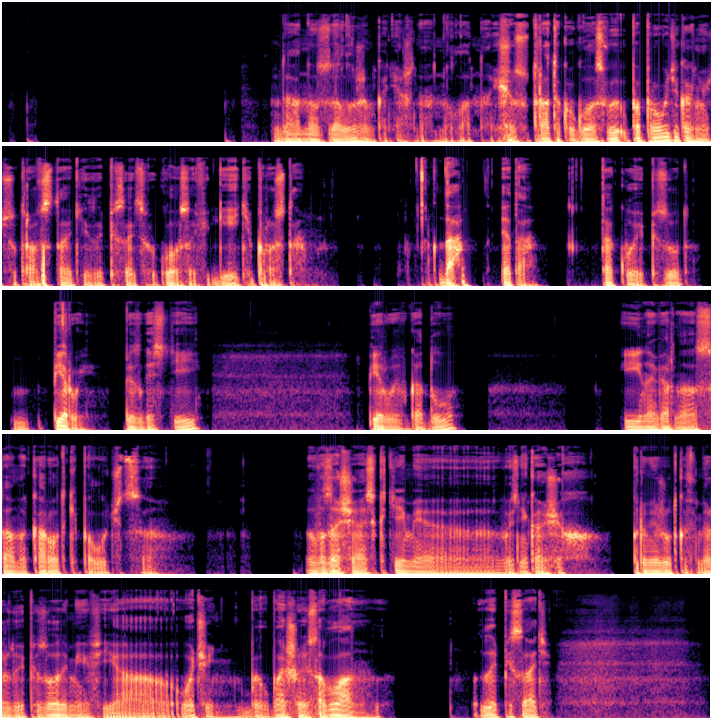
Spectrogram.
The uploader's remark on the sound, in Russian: Эпизод подкаста, записанный по пути следования по дорогам Москвы. Качество страдает, но условия не позволяли сделать чище звук, записанный на улице.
